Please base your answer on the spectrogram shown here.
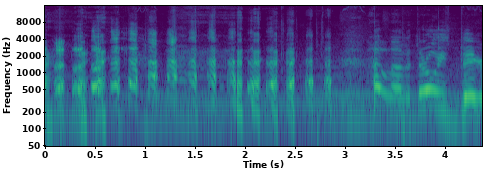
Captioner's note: both laughing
